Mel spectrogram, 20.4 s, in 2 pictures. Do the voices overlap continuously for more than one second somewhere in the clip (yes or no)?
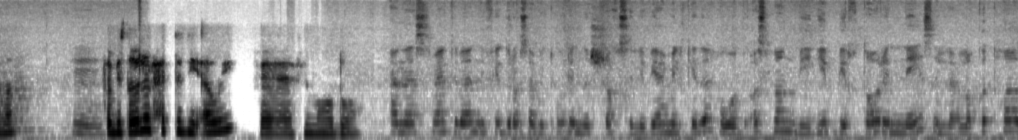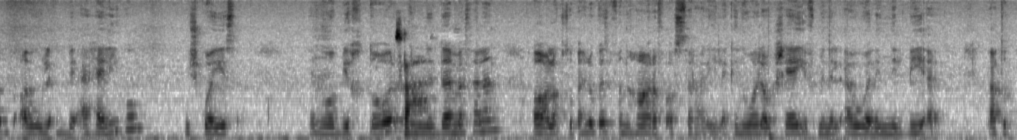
no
